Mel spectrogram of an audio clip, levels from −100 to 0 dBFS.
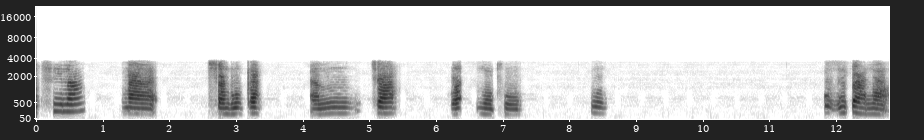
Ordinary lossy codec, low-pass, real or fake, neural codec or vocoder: none; 3.6 kHz; fake; codec, 32 kHz, 1.9 kbps, SNAC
